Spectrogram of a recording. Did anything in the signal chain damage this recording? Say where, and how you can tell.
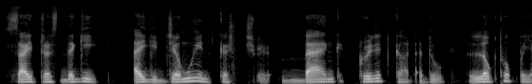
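Yes, the damage is at the network and jitter-buffer stage. At 2.31 s there's a call audio freeze lasting to 2.48 s: the last bit of speech carries on as a fading buzz for about 0.15 s, with roughly 50 ms of silence, then resumes exactly where it stopped. Packets were likely held up in transit.

Right after, at 2.54 to 2.58 s, there's a skip ahead. Around a tenth of a second of speech is simply gone, and the two sides are butted together with only about 20 ms of fill. That's audio dropped in transit or discarded by an overflowing jitter buffer while later audio was already waiting.

From 2.77 to 3.66 s there's a jitter buffer slow-down: the speech runs at 91% speed but keeps its pitch, so sounds feel stretched. The receiver repeated single pitch periods to add about 91 ms and rebuild its reserve.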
